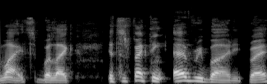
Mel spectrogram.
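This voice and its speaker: A man's fairly quick speech with vocal fry and very wide pitch swings, in a dry, close sound with no echo. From Nigeria. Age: 20s. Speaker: podcast host. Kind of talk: casual chat. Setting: livestream. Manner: animated.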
